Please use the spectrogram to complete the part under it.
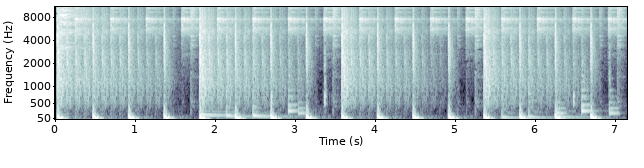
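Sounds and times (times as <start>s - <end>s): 
trance MIDI loop beats: 0.0s - 7.1s.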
